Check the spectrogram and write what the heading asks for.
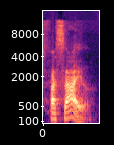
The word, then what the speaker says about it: facile: And the word for today is Yes, that's facile. facile. All right. And that's spelled That's right.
